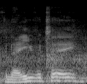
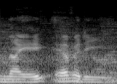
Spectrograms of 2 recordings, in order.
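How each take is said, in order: First: The word is pronounced the French way. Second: The word is pronounced the English way. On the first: The speaker calls it right. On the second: The speaker calls it wrong.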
